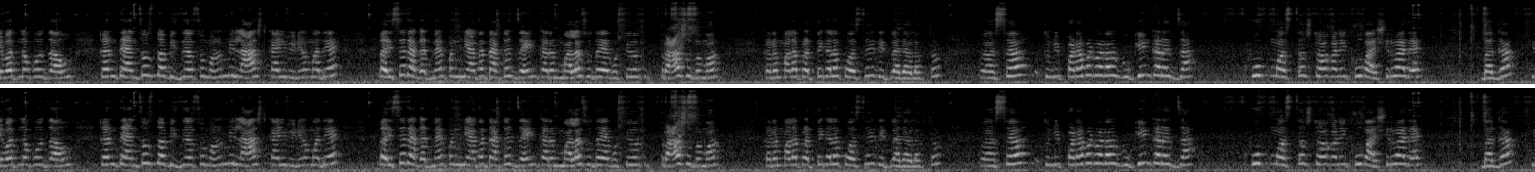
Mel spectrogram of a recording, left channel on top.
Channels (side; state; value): both; normal; correlation 0.83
